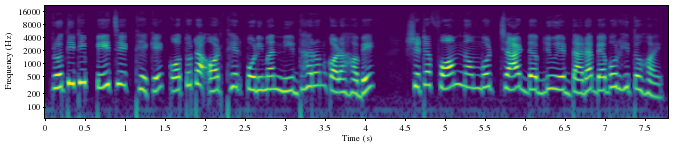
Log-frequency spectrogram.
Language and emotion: Bengali, neutral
